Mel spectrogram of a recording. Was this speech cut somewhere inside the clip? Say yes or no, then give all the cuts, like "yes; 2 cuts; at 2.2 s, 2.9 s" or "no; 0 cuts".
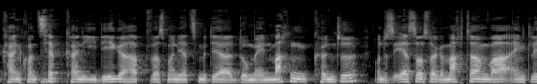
yes; 1 cut; at 3.7 s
